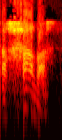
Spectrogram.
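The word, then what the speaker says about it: Hava (חוה): Hava.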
